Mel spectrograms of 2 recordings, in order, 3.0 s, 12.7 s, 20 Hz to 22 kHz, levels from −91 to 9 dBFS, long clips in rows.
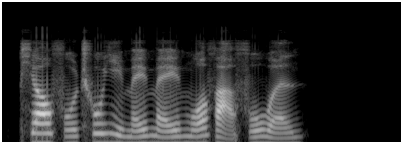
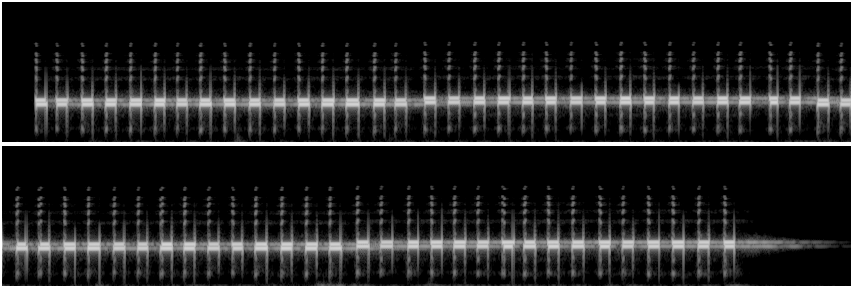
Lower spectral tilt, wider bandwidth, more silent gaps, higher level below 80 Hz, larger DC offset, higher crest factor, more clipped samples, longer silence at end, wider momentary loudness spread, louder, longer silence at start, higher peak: first, -5 dB/octave vs 5 dB/octave; first, 7.4 kHz vs 6.6 kHz; neither; first, -62 dBFS vs -74 dBFS; first, 0.4% vs under 0.1%; first, 22 dB vs 12 dB; neither; first, 0.8 s vs 0.6 s; first, 13 LU vs 2 LU; second, -23 LUFS vs -13 LUFS; about the same, 0.15 s vs 0.25 s; about the same, -2 dBFS vs -2 dBFS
